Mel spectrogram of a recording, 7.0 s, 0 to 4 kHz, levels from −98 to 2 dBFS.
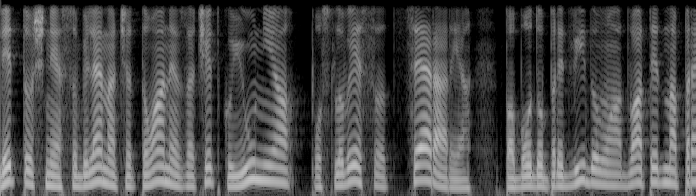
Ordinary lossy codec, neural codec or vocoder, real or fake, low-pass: none; none; real; 3.6 kHz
